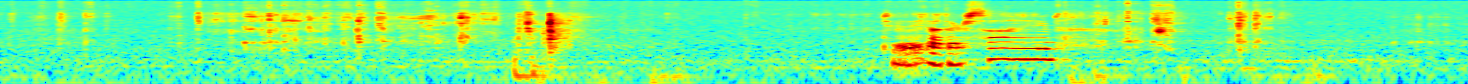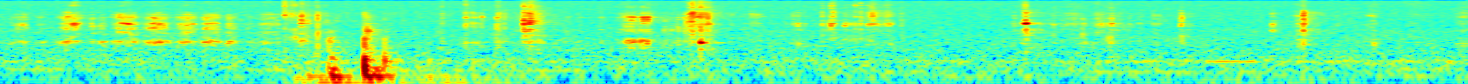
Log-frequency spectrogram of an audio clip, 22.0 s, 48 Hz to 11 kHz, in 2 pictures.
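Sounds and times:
soft thump: 13.4s - 14.1s.

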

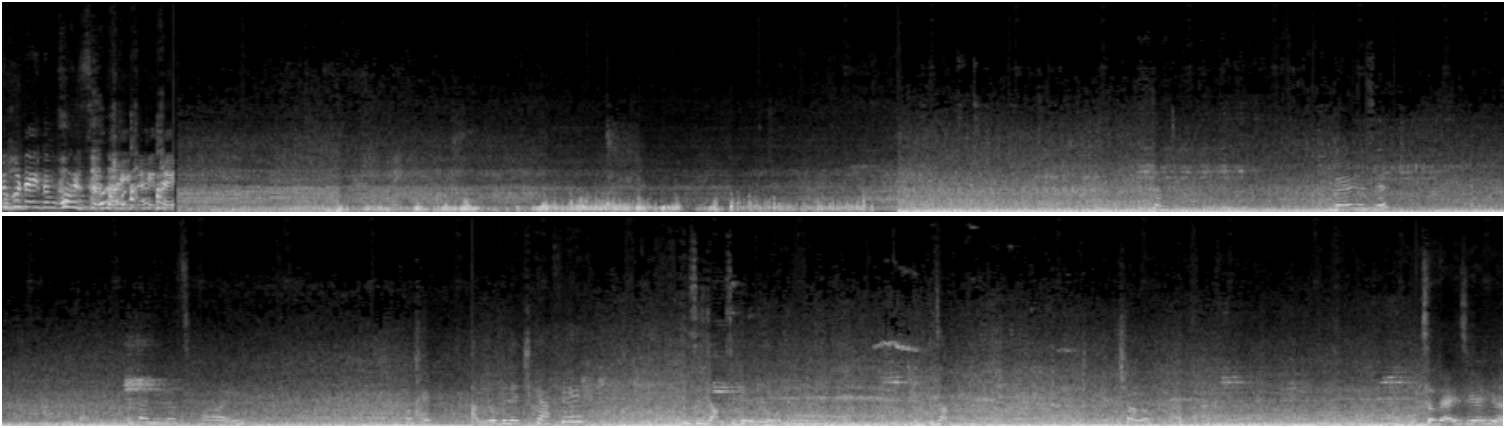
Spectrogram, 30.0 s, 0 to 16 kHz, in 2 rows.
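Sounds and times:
cars passing: 0.0s - 30.0s
motorbikes passing: 0.8s - 30.0s.

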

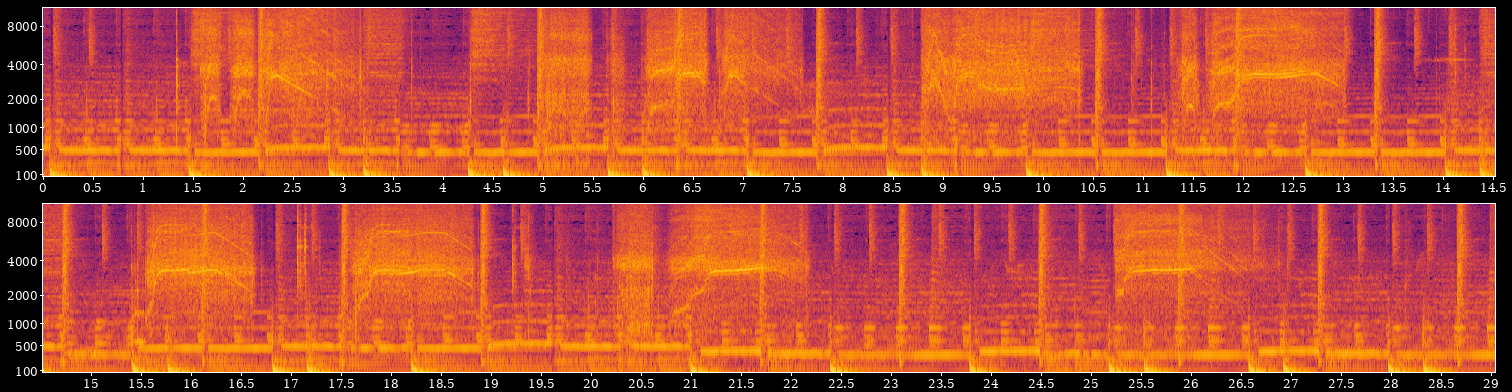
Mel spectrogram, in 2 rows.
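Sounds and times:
cordless drill whining: 1.5s - 3.6s, 5.0s - 7.6s, 8.8s - 10.5s, 11.3s - 13.1s, 15.4s - 16.7s, 17.6s - 19.4s, 20.2s - 22.2s, 25.2s - 26.6s
electronic music with kick drum: 14.0s - 14.8s, 22.4s - 22.8s, 26.6s - 27.4s, 28.0s - 28.8s.

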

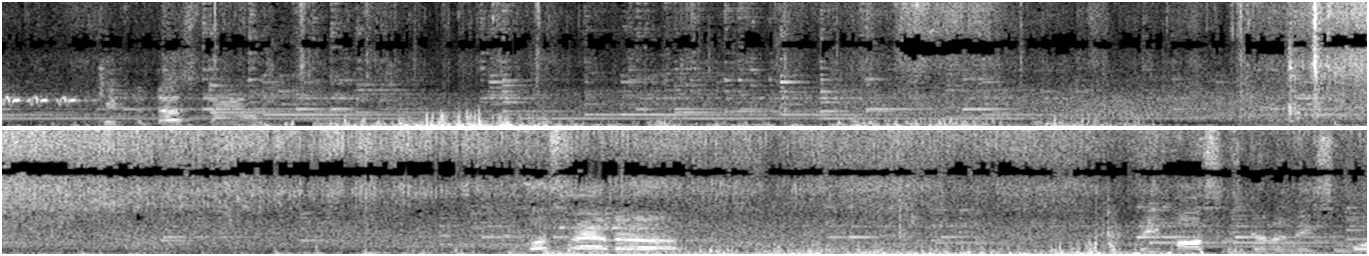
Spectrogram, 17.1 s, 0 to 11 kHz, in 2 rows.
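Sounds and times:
wind chimes ringing: 0.0s - 17.0s
wind rumbling on microphone: 0.0s - 17.0s
garden hose spraying water: 7.7s - 16.9s.

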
